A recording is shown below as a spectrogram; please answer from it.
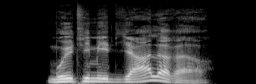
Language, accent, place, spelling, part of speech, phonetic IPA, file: German, Germany, Berlin, multimedialerer, adjective, [mʊltiˈmedi̯aːləʁɐ], De-multimedialerer.ogg
- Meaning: inflection of multimedial: 1. strong/mixed nominative masculine singular comparative degree 2. strong genitive/dative feminine singular comparative degree 3. strong genitive plural comparative degree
